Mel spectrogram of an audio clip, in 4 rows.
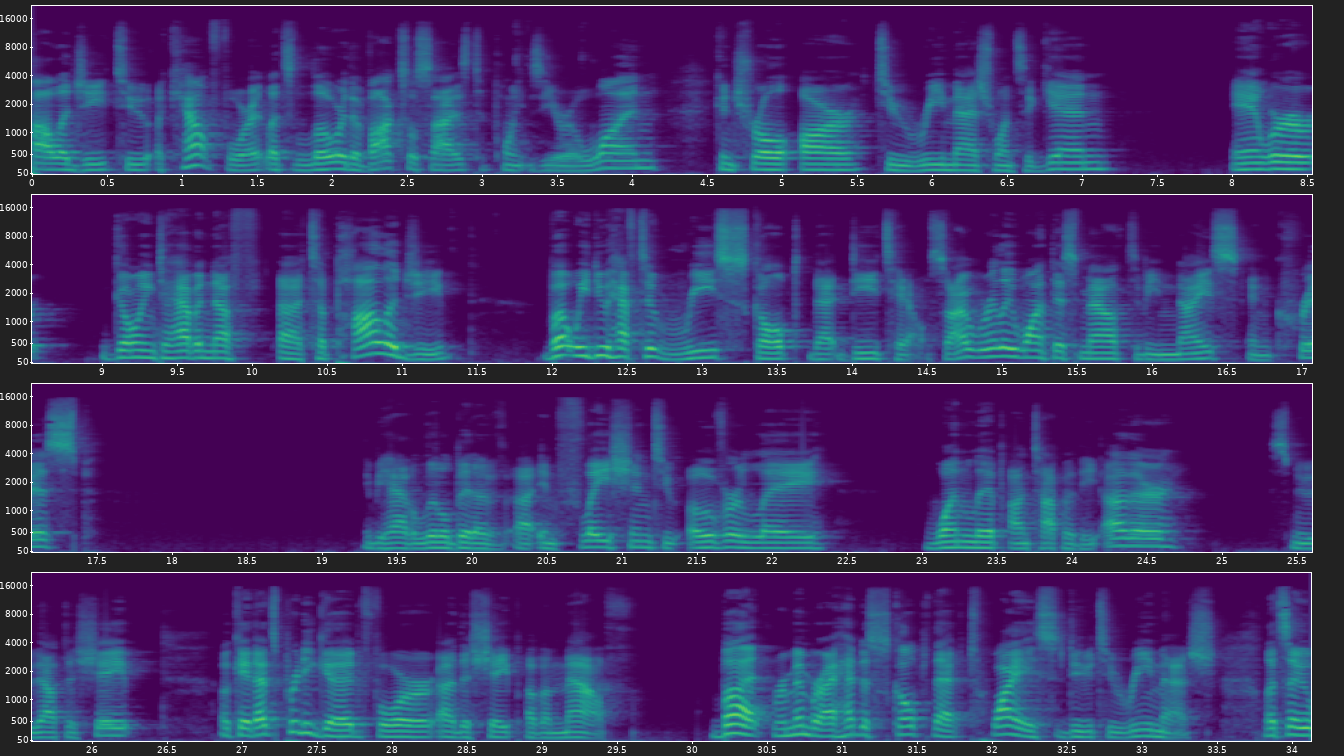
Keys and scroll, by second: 2.7 KP_Decimal, 3.1 KP_0, 3.2 KP_1, 3.5 Return, 4.8 ctrl+r, 8.1 f, 10.7 shift+c, 10.9 f, 11.5 f, 20.0 f.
